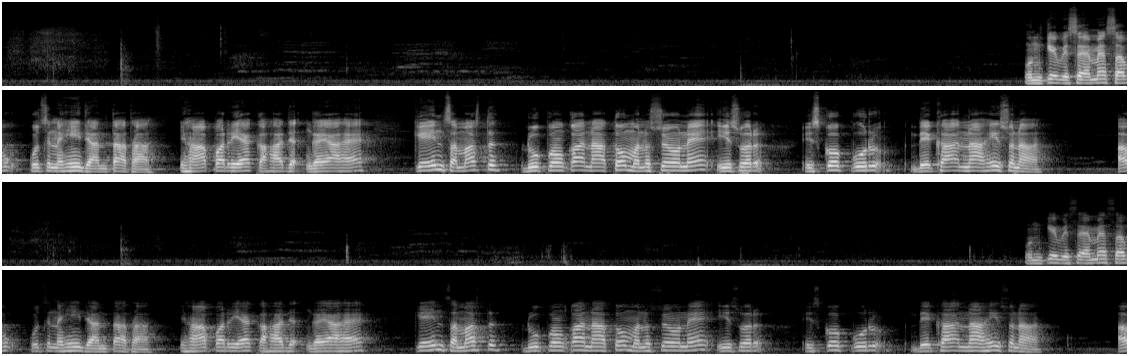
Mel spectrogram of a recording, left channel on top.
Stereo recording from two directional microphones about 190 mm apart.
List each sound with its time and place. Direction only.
10.2 s a man's voice: 40° left (ahead or behind)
